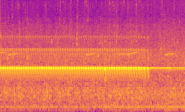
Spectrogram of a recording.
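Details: Toads at a pond: a loud rapid trill of quick pulses stops abruptly after two seconds, leaving a softer, steady trill from another toad continuing behind it.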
